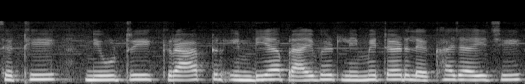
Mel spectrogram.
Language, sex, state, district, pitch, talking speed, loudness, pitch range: Odia, female, Odisha, Nuapada, 215 Hz, 70 wpm, -12 LUFS, 205-220 Hz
